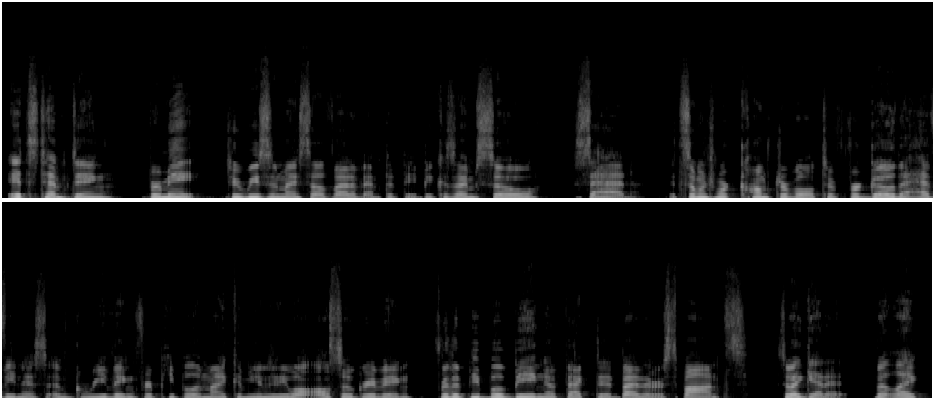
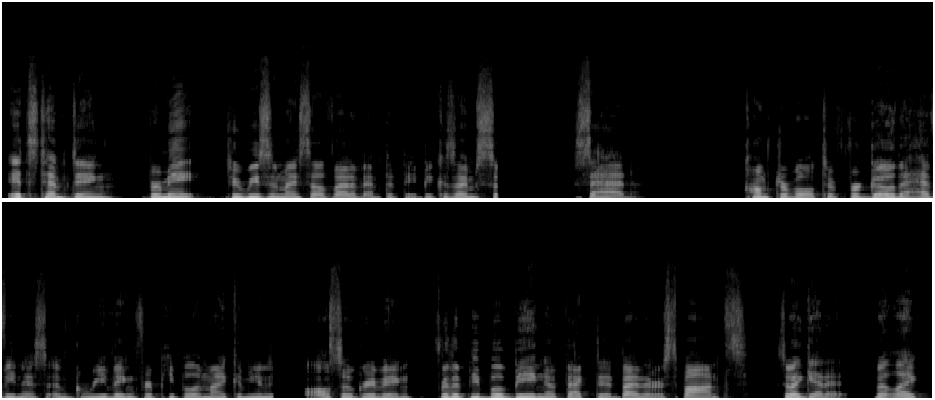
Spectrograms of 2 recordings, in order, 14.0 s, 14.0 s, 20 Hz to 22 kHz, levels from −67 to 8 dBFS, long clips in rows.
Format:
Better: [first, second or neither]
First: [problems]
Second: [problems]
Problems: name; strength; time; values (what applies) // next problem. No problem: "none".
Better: first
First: none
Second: audio cutting out; at 3.5 s, at 5 s for 0.5 s and at 9 s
